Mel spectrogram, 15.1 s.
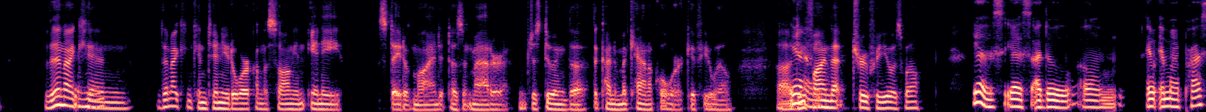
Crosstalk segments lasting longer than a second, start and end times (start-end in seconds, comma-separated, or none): none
